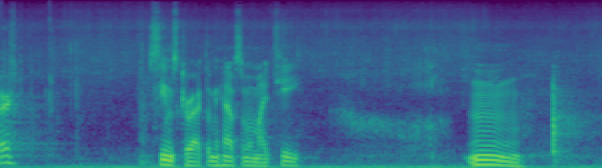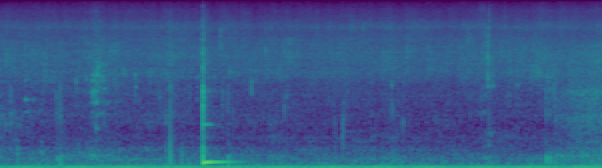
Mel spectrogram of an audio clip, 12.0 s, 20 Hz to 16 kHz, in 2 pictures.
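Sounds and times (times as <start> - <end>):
man's short wordless vocal sound: 4.7 - 5.4
cap coming off plastic jug: 8.0 - 8.6.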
